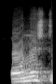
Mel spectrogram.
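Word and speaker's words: honest: सिखाते हैं हम आपको ऑनेस्ट जो शब्द है इसमें लगता भले ही एच है लेकिन इसका उच्चारण होता है अ से मतलब स्वर से और अगर स्वर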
